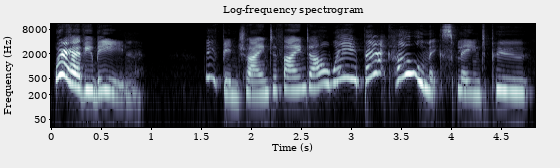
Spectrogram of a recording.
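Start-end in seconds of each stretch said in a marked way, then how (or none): 0.0-0.9 louder cheery question. A narrator's reading. Tigger asks. 1.5-3.8 higher explaining voice. A narrator's reading. Pooh explains.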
